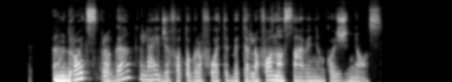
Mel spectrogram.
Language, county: Lithuanian, Alytus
